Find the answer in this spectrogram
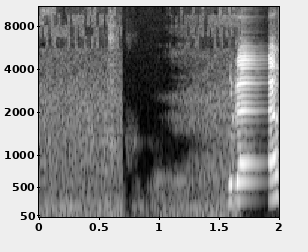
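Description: Steady hiss with a low hum from an open microphone on an online call, cutting off abruptly under a second in. A woman starts speaking near the end.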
